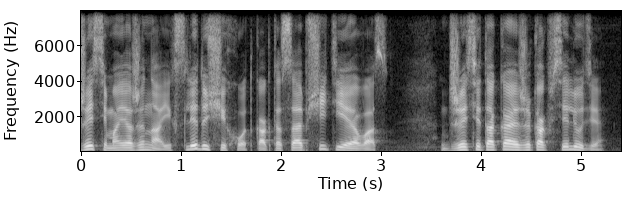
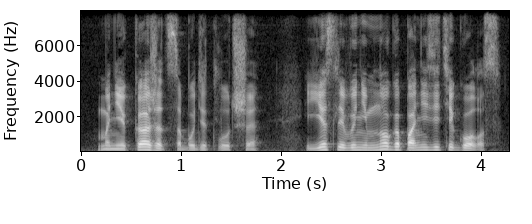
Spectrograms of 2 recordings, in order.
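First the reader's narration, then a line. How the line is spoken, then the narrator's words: Calm. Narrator (Russian): спокойно произнес Эрденил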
